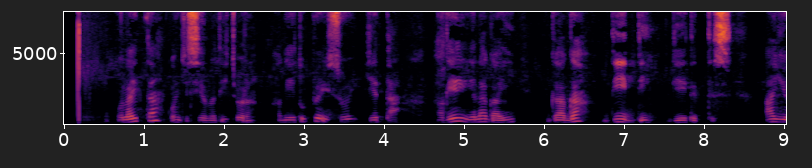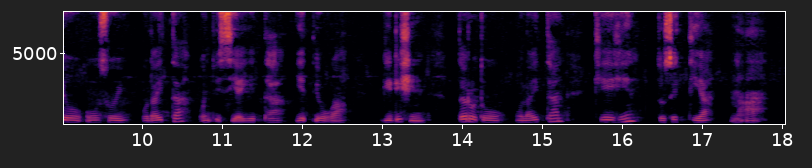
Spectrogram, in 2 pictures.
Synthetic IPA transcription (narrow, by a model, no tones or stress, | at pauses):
hɔlɐjt̪ːɐkʼɔnt͡ʃʼɪsːɪjɐɡɐt̪ɪt͡ʃʼɔɾɐ | hɐɡe̞ːt̪ʊpːɛɪsːɔjjɛt̪ːaː | hɐɡe̞ːjɛlɐɡɐj | ɡɐɡɐ | d̪iːd̪ːɪ | ɡe̞ːt̪ɛt̪ːes | ʔɐjːoːʔoːsɔjhɔlɐjt̪ːɐkʼɔnt͡ʃʼːɪsːɪjɐjɛt̪ːaːjɛt̪ʼːɪjoːɡaː | ɡɪd̪ɪʃɪn | d̪̥ɐɾɔt̪oːhɔlɐjt̪ːɐn | kʰe̞ːɦɪn | d̪̥ɔsɛt̪ːɪja | nɐʔa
